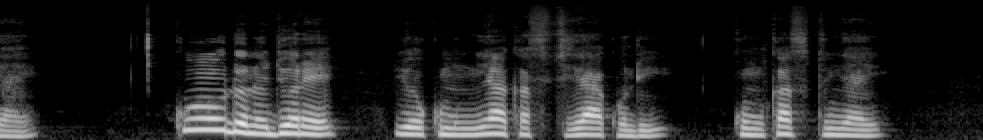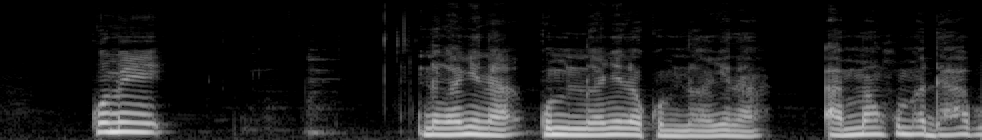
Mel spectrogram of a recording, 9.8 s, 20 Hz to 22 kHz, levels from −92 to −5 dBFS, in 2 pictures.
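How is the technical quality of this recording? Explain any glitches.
No glitches or technical faults turn up anywhere in the recording, so there is nothing to explain.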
